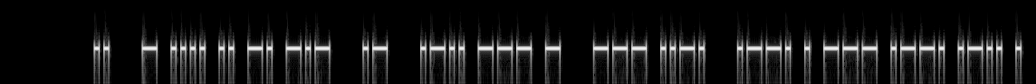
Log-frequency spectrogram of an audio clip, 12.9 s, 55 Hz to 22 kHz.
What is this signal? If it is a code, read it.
Morse code, heard as a keyed tone, about 20 wpm, 700 Hz. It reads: I THINK A LOT OF PEOPLE
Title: Sentences with 5-Word Phrases - 20wpm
